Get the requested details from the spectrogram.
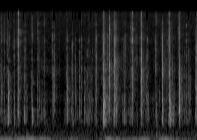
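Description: Fingertips of both hands tap steadily on a full-size retro keyboard with a peach plastic case and round typewriter-style plastic keycaps. The rapid run of short, crisp plastic clicks centers in the midrange with faint bright edges. A few strokes land noticeably harder than the rest, over a low background hum.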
